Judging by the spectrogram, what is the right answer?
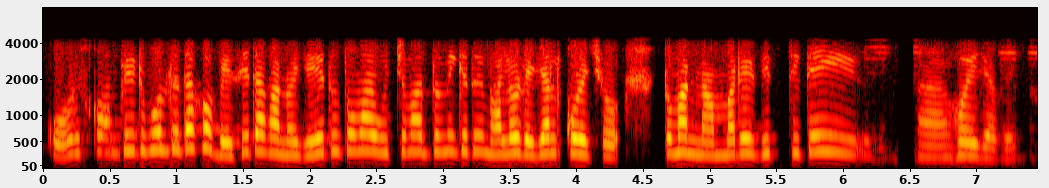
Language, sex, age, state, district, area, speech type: Bengali, female, 30-45, West Bengal, Nadia, urban, conversation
